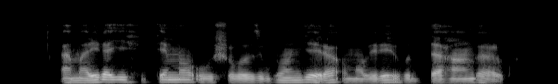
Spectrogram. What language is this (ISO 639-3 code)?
kin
